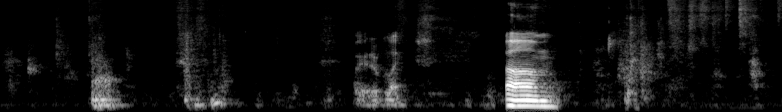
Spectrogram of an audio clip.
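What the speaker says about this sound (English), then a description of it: "Hold on, one dog is trying to eat the other dog." Two dogs playing roughly, one trying to bite the other, giving a short yelp and growly whimpers between bursts of talking, with one loud yip standing out near the middle.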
